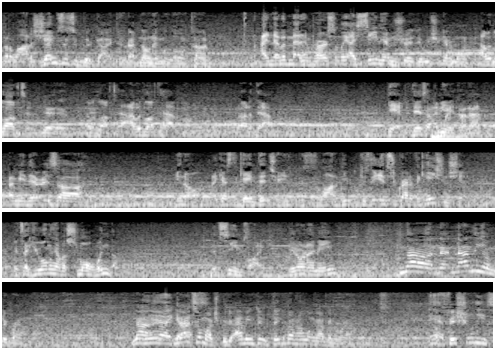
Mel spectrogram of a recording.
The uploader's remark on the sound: I met up with him at the usual spot... "The Colony Bar" in Huntington Station, Long Island...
